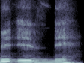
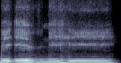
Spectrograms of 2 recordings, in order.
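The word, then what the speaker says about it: بإذنه: disambung bacanya ya Nah kalau berhenti dia enggak muncul lagi madnya illa biidnih Nah jadi sukun bukan biidnihi salah tapi biidnih gitu ya Nah berarti dia kebalikannya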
